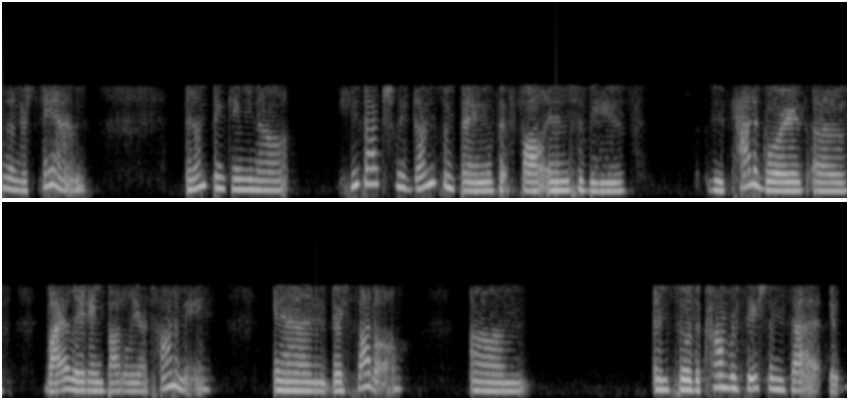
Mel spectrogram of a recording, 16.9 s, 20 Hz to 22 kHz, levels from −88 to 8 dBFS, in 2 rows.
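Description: Speex codec damage runs through the whole of this speech recording, and it is heavy: the voice sounds hoarse, noisy and robotic because the CELP coder had very few bits for the excitation, which fits a rate around 4 kbps, and nothing remains above 3.9 kHz. Overlapping chunks show at 5.53 s and 11.58 s, where about 48 ms of audio plays twice, producing a stutter at each join. The joins fall 6 s apart because each 6 s chunk began before the previous one had finished.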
